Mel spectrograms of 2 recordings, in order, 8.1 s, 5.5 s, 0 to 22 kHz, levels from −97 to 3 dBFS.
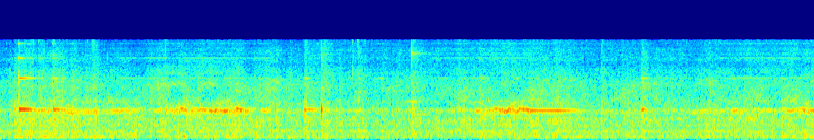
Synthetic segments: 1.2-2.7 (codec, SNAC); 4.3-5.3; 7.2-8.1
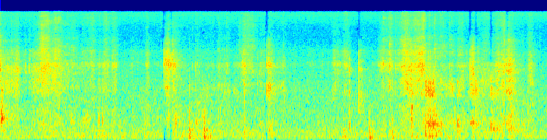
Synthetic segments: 4.3-5.5 (vocoder, BigVGAN v2)

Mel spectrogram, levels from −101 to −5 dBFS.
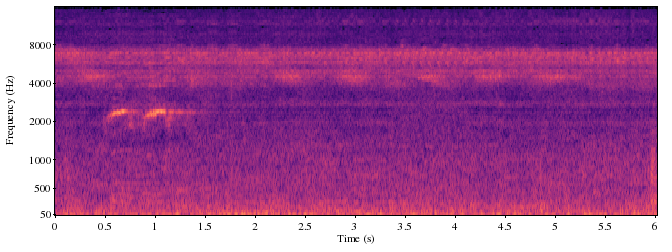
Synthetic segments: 0.0-3.4 (codec, SNAC); 4.1-6.0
